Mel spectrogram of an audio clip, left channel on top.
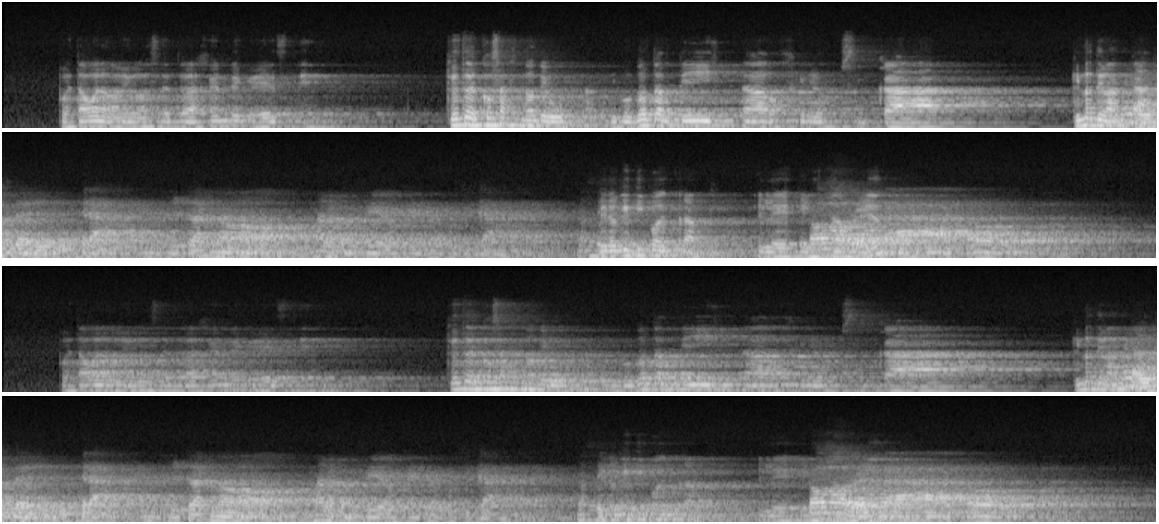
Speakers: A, on the left (about 75°); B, on the right (about 40°).
A: Pues está bueno, amigo, conocer toda la gente que es. eh, ¿qué otras cosas no te gustan? Tipo, ¿qué otro artista o género musical? ¿Qué no te bancás.
B: No me gusta el trap, hermano. El trap no, no lo considero género musical. No sé
A: ¿Pero
B: qué.
A: qué tipo de trap? ¿El, el
B: Todo
A: estadounidense?
B: el trap, todo, todo.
